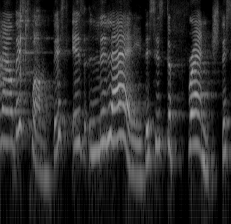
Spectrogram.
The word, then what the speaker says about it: Lillet: But we've gone with the French pronunciation today. Lillet. Lillet.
